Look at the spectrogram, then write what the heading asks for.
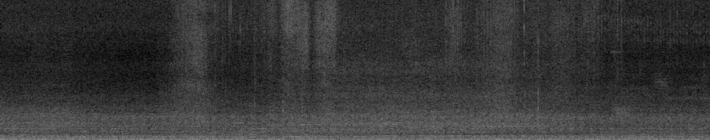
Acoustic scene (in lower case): bus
